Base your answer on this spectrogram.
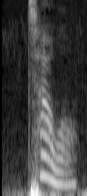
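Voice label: "towel", English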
